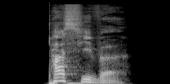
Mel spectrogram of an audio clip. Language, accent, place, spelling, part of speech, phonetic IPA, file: German, Germany, Berlin, Passive, noun, [ˈpasiːvə], De-Passive.ogg
- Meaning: nominative/accusative/genitive plural of Passiv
